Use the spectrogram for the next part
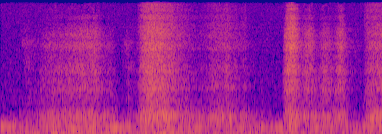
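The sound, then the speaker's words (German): Slow, deep, very regular breathing of a soldier who has broken off speaking, two distinct airy inhalations rising over a low steady hum, with no one speaking. “Der Soldat bricht ab, atmet sehr tief und sehr regelmäßig.”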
